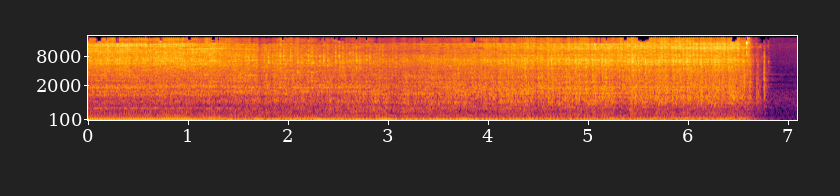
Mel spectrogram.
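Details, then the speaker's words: 1975 Honda CB550 with OEM parts, fired up and revved: smooth, even four-cylinder drone with a steady low beat and no knocks or rattles before it cuts off; runs really good, healthy revving. "This runs really good. Rev it up with it."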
